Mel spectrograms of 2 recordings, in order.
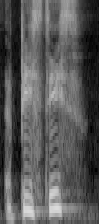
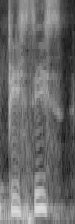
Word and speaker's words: pistis: In this context, faith is uh, the Greek word for it is uh, um, pistis. Now, I think I'm pronouncing it in the right way, pistis.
